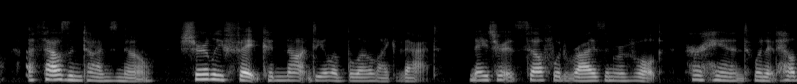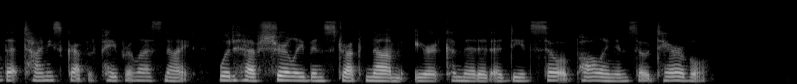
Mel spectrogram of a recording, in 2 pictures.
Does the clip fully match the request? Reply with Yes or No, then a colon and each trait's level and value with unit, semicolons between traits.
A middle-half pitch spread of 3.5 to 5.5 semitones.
No: narrow, 2.4 semitones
